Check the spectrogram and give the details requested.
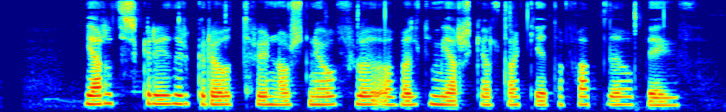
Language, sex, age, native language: Icelandic, female, 20-29, Icelandic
